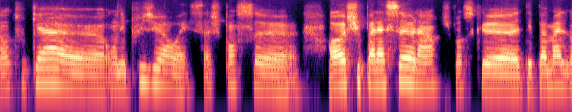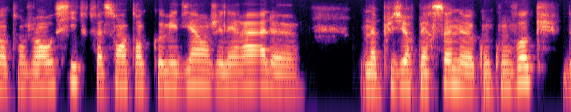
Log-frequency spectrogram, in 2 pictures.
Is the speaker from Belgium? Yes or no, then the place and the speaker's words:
no; Nice, Provence-Alpes-Côte d'Azur, France; moved away as an adult; also born or lived in Argentina; now in Paris, France; Moi, je suis née en Argentine, mais… Avec mes parents, on est rentrés en France à l'âge de 2 ans et j'ai grandi à Nice. J'ai grandi à Nice jusqu'à mes 19 ans.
